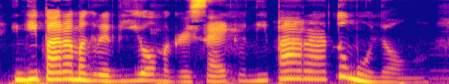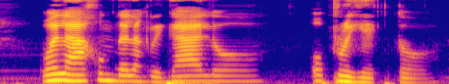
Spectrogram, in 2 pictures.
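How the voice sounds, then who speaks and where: An actress playing a quiet, reflective student who narrates her memories in a measured, wistful way. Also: medium pitch, no room sound, natural voice. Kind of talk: scripted dramatic narration. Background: music.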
